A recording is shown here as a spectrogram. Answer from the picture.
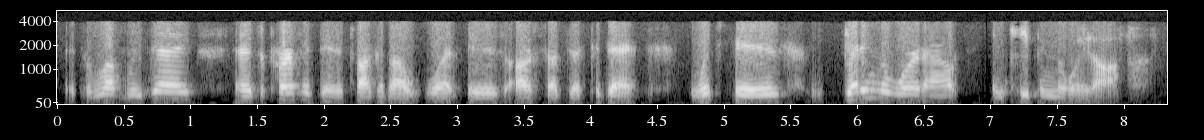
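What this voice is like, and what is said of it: Stuffy, congested voice from cold. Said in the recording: “I have a little bit of a cold, so I sound a little bit stuffy.”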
